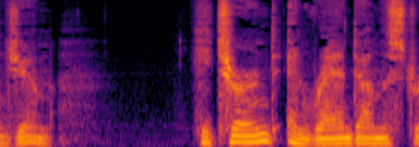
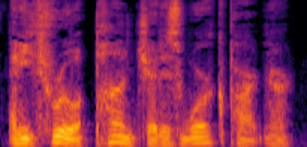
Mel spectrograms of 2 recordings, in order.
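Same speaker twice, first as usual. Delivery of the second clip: ordinary delivery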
